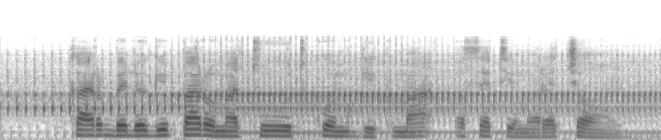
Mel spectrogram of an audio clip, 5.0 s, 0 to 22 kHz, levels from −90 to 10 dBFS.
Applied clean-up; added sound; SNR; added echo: none; Mechanisms; 6 dB; none.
